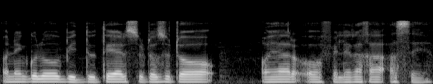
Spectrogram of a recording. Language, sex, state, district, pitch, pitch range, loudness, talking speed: Bengali, male, Assam, Hailakandi, 120 Hz, 115-125 Hz, -16 LUFS, 110 wpm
